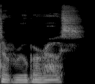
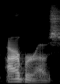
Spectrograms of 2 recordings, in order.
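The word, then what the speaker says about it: Ouroboros: It's pronounced Aruboros. – I thought it was pronounced Arboros. – No, that is extremely wrong. – Arboros. – You're dropping an O.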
